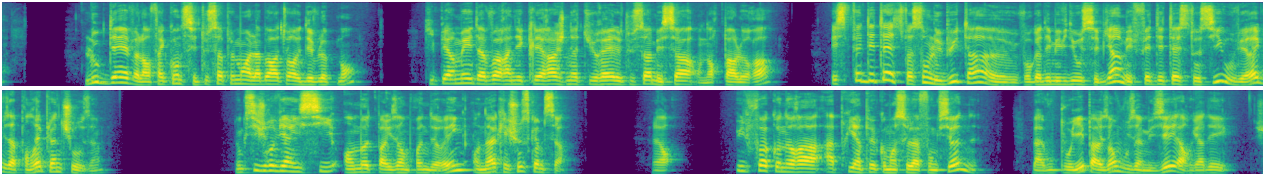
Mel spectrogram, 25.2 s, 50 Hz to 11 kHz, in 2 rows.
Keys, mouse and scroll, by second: 1.2 middle click, 2.3-7.9 middle drag, 5.3-5.7 scroll down 2, 7.9 scroll up 2, 8.0-9.4 middle drag, 8.6 scroll up 2, 9.4-9.9 scroll down 2, 9.9-17.2 shift+middle drag, 11.0-11.4 scroll down 2, 13.5-15.1 scroll up 2, 15.1-16.5 scroll up 1, 17.0 scroll down 2, 17.8 middle click, 18.6-25.2 shift+middle drag, 20.8-23.9 scroll up 2.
